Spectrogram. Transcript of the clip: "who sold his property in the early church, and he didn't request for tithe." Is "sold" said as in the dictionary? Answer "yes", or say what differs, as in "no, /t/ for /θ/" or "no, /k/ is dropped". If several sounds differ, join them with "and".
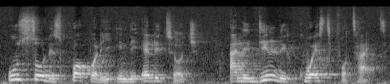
no, /l/ is dropped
